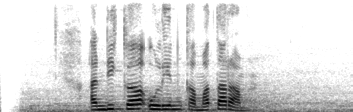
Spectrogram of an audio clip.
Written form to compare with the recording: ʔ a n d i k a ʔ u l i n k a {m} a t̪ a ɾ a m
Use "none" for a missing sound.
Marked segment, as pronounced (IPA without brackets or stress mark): m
